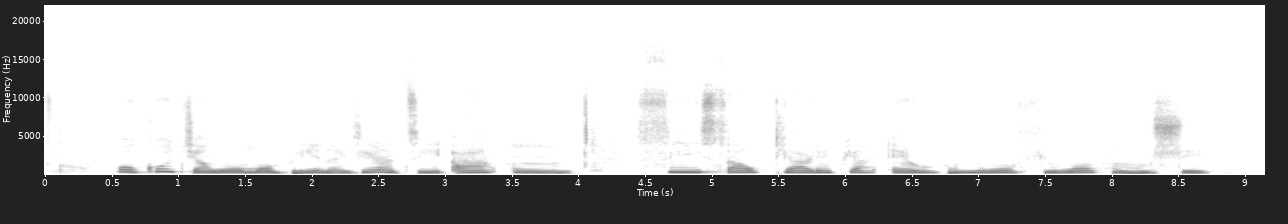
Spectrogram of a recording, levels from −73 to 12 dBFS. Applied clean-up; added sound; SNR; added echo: none; none; none; none.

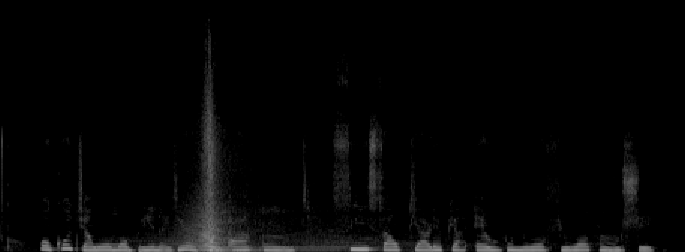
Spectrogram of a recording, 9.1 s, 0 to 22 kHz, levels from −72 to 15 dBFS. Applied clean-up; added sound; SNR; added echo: none; Motorcycle; 8 dB; none.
